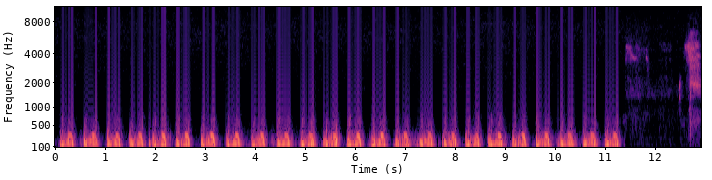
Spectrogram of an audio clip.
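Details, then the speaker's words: Mitral valve prolapse at the apex: regular heartbeat with a musical, honking late systolic murmur each cycle, the systolic whoop or honk. "at times the systolic merma has a musical quality resembling the hoop of a child with hooping cough because of this we termed it the systolic hoop to some this murmur resembled that of the honking of a goose and called it the systolic honk"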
